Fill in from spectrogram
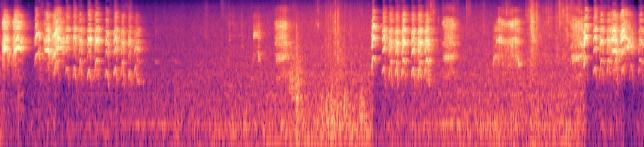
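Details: Pet pineapple conure laughing while perched on a person's head indoors: bursts of harsh, chattering, high squeaky notes in rapid runs, with quieter gaps and another bird bathing and talking nearby.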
